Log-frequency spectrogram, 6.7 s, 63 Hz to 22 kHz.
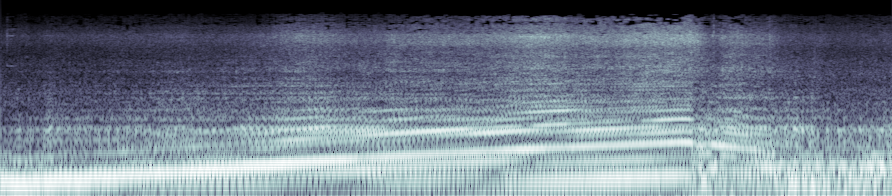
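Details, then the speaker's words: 2006 supercharged Corvette V8 accelerating through the gears with multiple misfire codes, earlier cylinder 6: rough, uneven, flat note, no power. Cause unconfirmed; race gas being tried, next steps plugs and stock wires. "right now it's running like and it just sounds horrible making no power whatsoever"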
